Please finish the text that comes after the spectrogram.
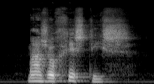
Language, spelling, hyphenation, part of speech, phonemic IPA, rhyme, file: Dutch, masochistisch, ma‧so‧chis‧tisch, adjective, /ˌmɑ.soːˈxɪs.tis/, -ɪstis, Nl-masochistisch.ogg
- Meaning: 1. masochistic, masochist 2. pertaining to or characteristic of a glutton for punishment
